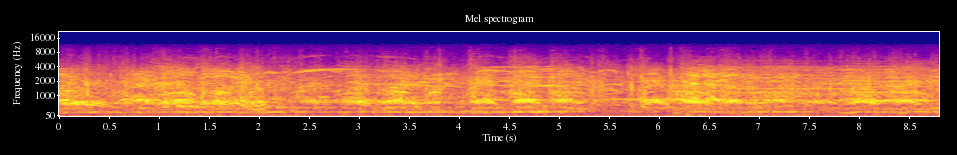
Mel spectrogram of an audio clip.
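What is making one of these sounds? A large crowd murmurs outdoors in the distance.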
